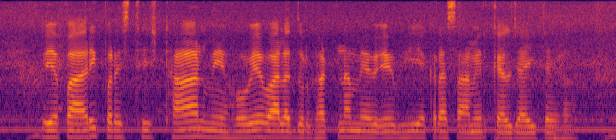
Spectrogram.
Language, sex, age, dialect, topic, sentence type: Magahi, male, 18-24, Central/Standard, banking, statement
